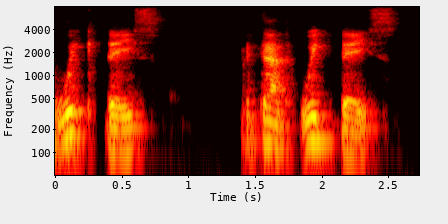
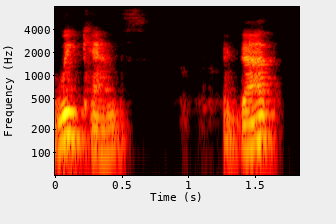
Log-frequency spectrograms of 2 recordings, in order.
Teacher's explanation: Now, if you can see, with these two words, we have the very first beginning, week, but the end sounds very, very different because here we have weekdays, like that, weekdays. That K does not sound so strong because the D sounds stronger than the K.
